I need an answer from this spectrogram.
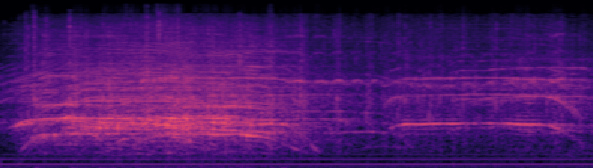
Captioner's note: audience cheering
